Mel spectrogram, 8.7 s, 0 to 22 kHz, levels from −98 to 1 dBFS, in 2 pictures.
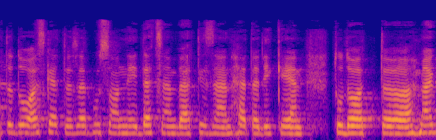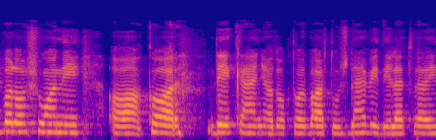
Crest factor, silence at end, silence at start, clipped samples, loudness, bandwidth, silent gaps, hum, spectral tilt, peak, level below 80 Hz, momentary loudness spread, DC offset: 20 dB; 0 s; 0 s; under 0.1%; -27 LUFS; 12.5 kHz; none; none; -4 dB/octave; -8 dBFS; -72 dBFS; 9 LU; under 0.1%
